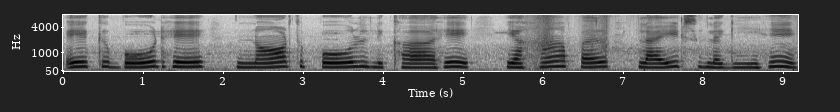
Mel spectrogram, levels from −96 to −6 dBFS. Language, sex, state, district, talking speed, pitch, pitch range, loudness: Hindi, female, Madhya Pradesh, Bhopal, 80 wpm, 235 Hz, 220-255 Hz, -14 LUFS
